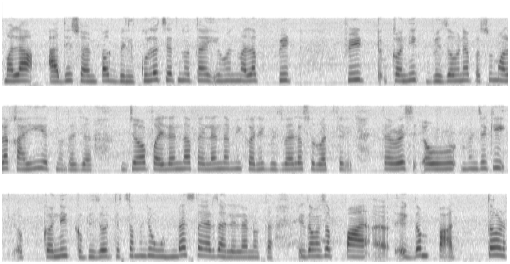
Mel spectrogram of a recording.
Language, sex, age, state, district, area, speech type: Marathi, female, 18-30, Maharashtra, Akola, rural, spontaneous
